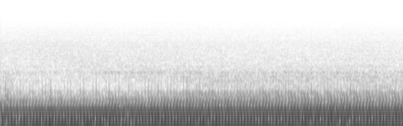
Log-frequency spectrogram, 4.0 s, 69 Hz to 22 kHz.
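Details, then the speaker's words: Honda S2000 at idle after swapping fuel injectors: smooth, steady exhaust tone without the earlier intermittent extra tone, no longer floating and bouncing just over 1,000 rpm; normal idle, suspected leaking injectors to be tested. "Exhaust sounds like a smoother tone. I'm not getting that extra little tone that pops up every so often. It's a nice steady tone."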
